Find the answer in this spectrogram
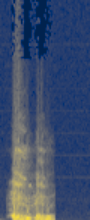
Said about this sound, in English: Are you with me? Can I cough?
